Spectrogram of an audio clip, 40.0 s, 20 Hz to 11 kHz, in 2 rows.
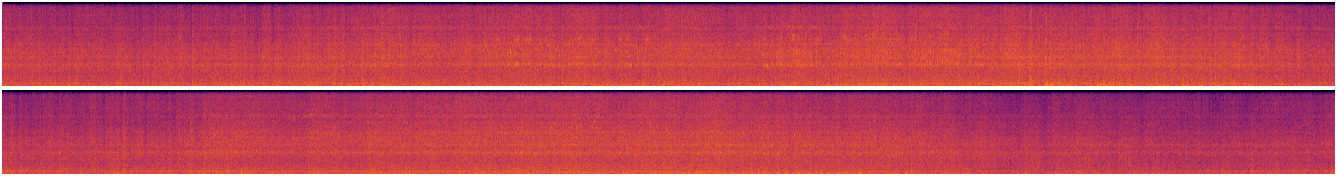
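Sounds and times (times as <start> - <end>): scooter engine drone: 0.0 - 39.9
wind rush over microphone: 0.0 - 39.9.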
